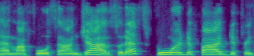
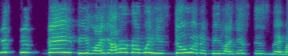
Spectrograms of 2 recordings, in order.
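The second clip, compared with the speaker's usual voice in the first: overwhelmed, tearful crying in a very high voice; 12 semitones higher than usual. Retelling trying to give a speech while crying: imitating own past crying. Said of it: "I was crying the entire time".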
